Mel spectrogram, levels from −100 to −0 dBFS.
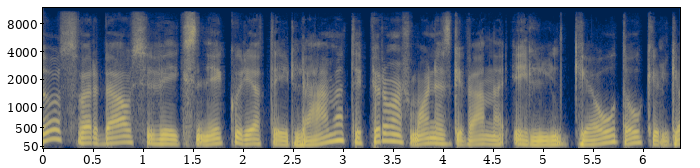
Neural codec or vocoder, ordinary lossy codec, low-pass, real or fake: none; AAC, 64 kbps; 10.8 kHz; real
